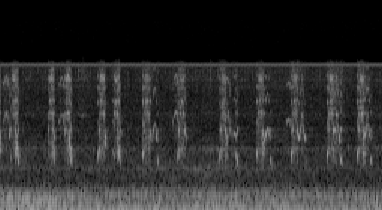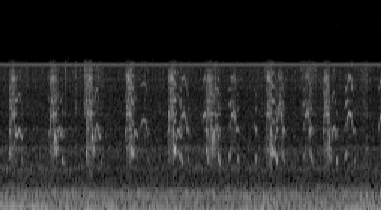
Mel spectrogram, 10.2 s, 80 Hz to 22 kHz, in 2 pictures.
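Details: Peregrine falcon at a nest with eggs at CSU Orange, 5 October 2018, 4:27 pm; harsh, clipped calls repeated rapidly and fairly steadily throughout, over a constant low rumble.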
